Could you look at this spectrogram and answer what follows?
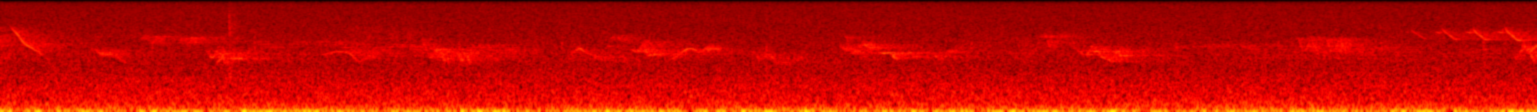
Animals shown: Scarlet Tanager (Piranga olivacea), Chestnut-sided Warbler (Setophaga pensylvanica), Red-eyed Vireo (Vireo olivaceus)

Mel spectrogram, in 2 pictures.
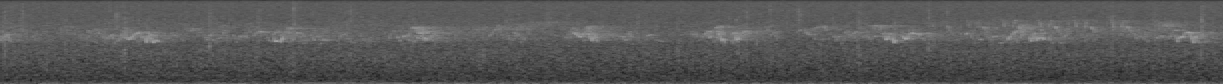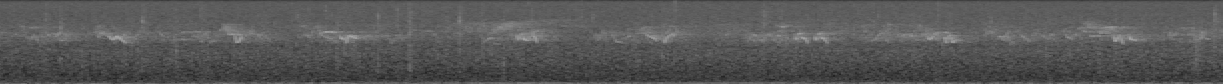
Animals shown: Ovenbird (Seiurus aurocapilla), Red-eyed Vireo (Vireo olivaceus), Black-throated Blue Warbler (Setophaga caerulescens)

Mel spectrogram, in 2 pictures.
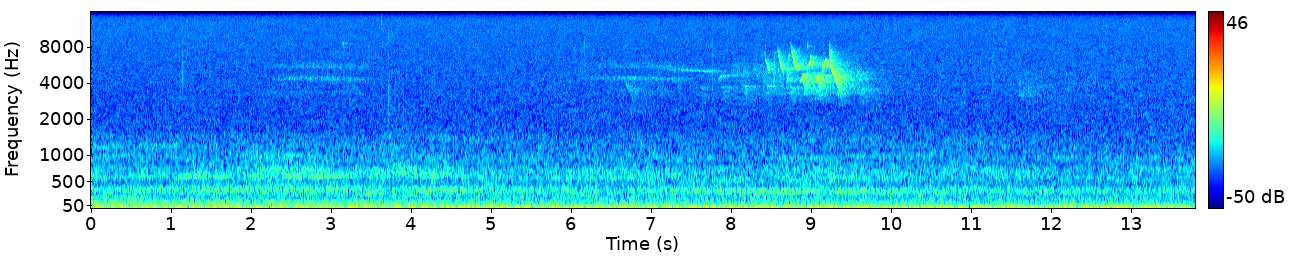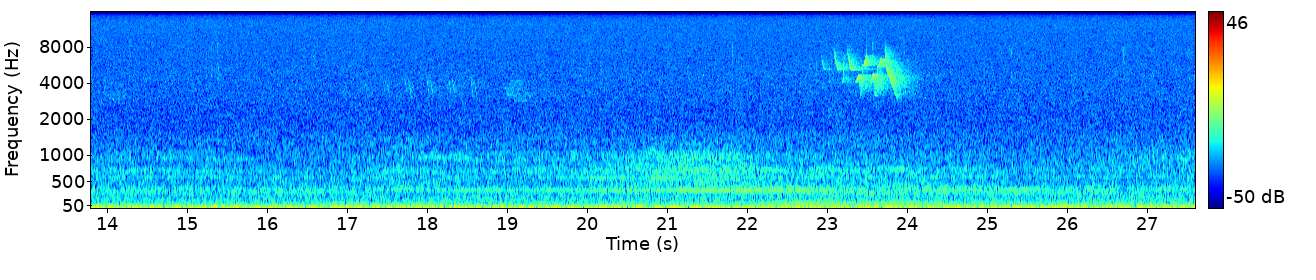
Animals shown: Black-throated Green Warbler (Setophaga virens), Chestnut-sided Warbler (Setophaga pensylvanica), Ovenbird (Seiurus aurocapilla), Dark-eyed Junco (Junco hyemalis)

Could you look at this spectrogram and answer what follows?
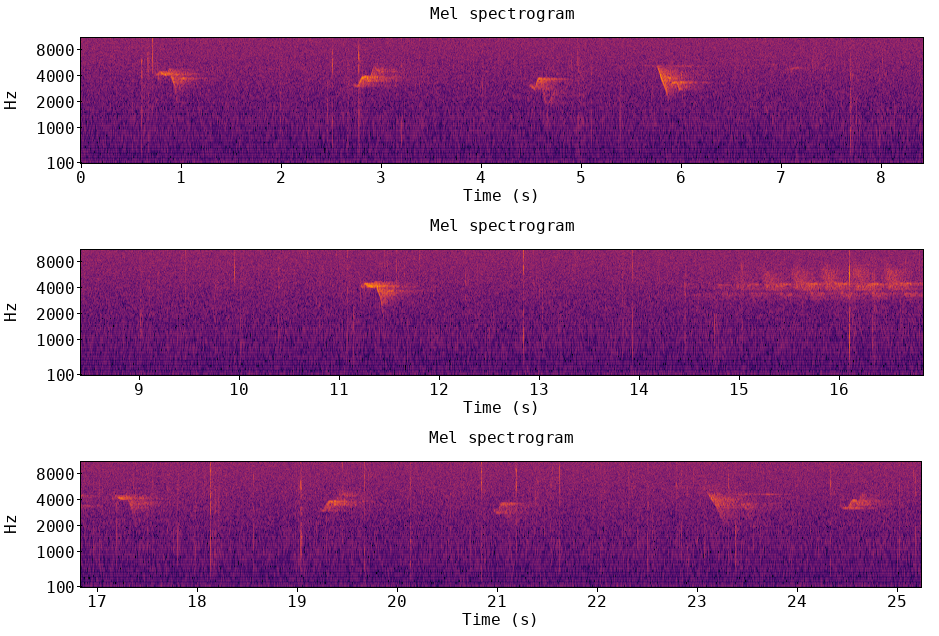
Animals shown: Blue-headed Vireo (Vireo solitarius), Black-throated Green Warbler (Setophaga virens), Ovenbird (Seiurus aurocapilla)

